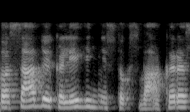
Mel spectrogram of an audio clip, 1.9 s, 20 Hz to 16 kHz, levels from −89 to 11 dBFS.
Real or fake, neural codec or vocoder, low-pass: real; none; 7.2 kHz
